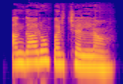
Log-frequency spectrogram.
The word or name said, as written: अंगार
